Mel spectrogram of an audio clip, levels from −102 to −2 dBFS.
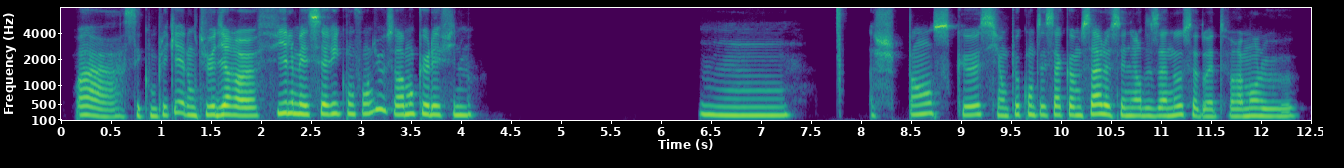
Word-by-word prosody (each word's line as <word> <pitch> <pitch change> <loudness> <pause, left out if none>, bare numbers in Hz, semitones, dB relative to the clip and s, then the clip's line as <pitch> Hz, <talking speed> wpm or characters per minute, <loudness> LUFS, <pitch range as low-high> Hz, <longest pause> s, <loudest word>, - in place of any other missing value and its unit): Ouah! 195 -5 0
C'est 200 +3 -7
compliqué, 215 +8 -3
donc 220 -2 0
tu 225 - -2
veux 225 - +4
dire, 230 +1 +5
heu, 210 0 +4
films 265 +5 +2
et 240 - +6
séries 245 +1 +5
confondus, 255 +6 -1
ou - - +1
c'est 245 - -3
vraiment 240 +2 +3
que 245 - 0
les 230 -1 +3
films? 225 0 -2 2.3
Mmh, 215 -2 -1 0.8
je 210 - -6
pense 245 +2 +3
que 225 0 -1
si 235 -2 -4
on 205 - -2
peut 230 +4 -3
compter 230 -1 -2
ça 225 +1 -1
comme 220 -1 -1
ça, 245 +4 +4
le 235 -1 +4
Seigneur 205 -2 -1
des 200 0 -3
Anneaux, 205 +3 +1
ça 230 -3 -3
doit 185 0 -4
être 185 +1 -12
vraiment 190 +1 -1
le 190 +1 -3
220 Hz, 180 wpm, -23 LUFS, 205-235 Hz, 2.3 s, et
